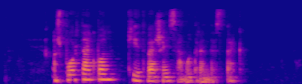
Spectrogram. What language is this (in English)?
Hungarian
